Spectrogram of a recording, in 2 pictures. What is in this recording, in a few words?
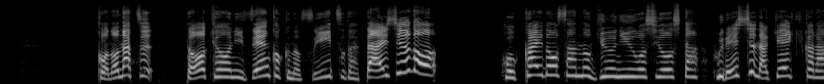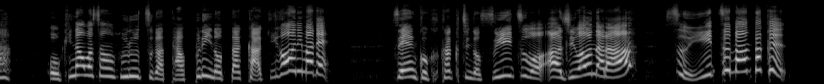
Narration; ナレーション2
